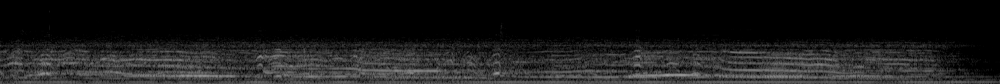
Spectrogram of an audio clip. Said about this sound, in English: Those howling creatures aren't coming in yet, and if they do, I suspect there's some other mechanism at play here.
